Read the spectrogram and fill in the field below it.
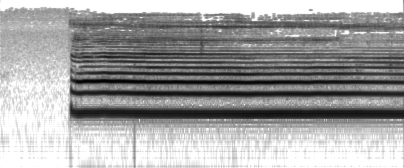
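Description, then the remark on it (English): A news-segment intro tone: after a half-second of silence, one loud, steady, buzzy electronic note with a rich harmonic edge holds unbroken to the end, with no talking. “That's the worst news beeps I've ever heard.”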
